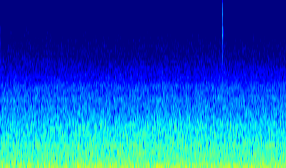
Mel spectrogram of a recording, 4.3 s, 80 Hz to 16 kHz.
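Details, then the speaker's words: Lixiang, hum in wet weather at 130-140 km/h: steady low droning hum under road and wind roar at highway speed, resonance from air ducts; taping one side moved the sound to the other side. "Прямо в разы из этих воздуховодов идёт 100% прям резонанс и звук вот отсюда мы там заклеили звук пошёл с другой стороны"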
